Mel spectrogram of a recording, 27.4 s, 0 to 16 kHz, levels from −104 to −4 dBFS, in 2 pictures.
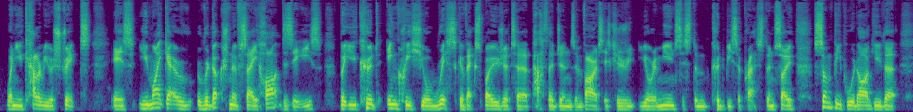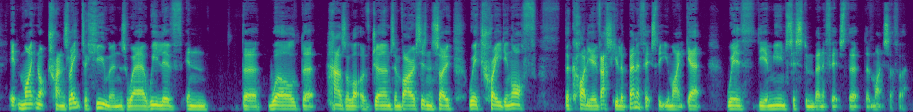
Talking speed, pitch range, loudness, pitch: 175 wpm, 100-120 Hz, -19 LUFS, 110 Hz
